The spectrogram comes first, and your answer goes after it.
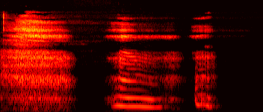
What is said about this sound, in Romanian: Deci uh, e un, un căscat întrerupt de un ghiorțăit al mațului.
